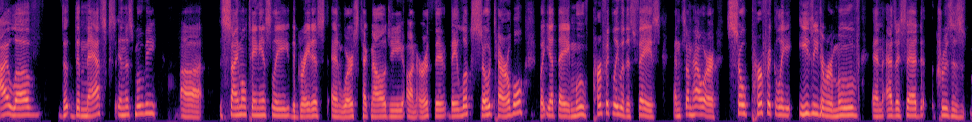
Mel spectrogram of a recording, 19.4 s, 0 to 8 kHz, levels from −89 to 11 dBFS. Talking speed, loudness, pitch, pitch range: 135 wpm, -19 LUFS, 170 Hz, 155-190 Hz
